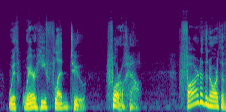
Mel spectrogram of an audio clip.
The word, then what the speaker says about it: Forochel: it called forel or forell but of course the last syllable with the CH follows the pronunciation rules in appendix e there tolken explains that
